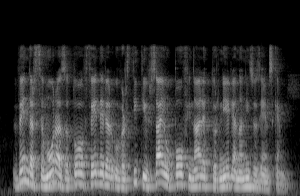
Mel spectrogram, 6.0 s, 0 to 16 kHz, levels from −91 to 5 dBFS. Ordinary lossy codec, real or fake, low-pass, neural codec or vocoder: AAC, 96 kbps; real; 7.2 kHz; none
